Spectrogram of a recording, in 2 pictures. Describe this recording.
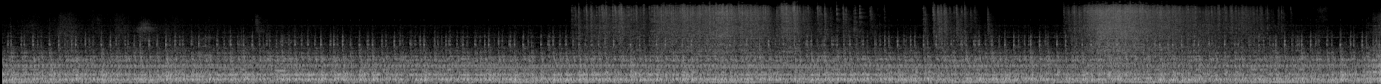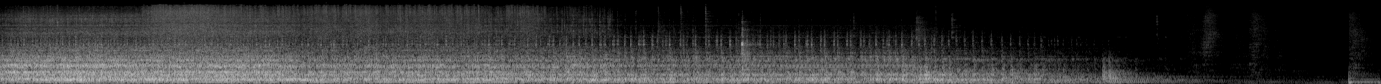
Next the sound of the malt mill grinding the malt. Heinerscheid, Cornelyshaff, Brauerei, Schrotmühle mit Malz, Dann das Geräusch von der Schrotmühle, die das Malz mahlt. Heinerscheid, brasserie, remplissage du malt, Son suivant : le malt moulu dans le moulin.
